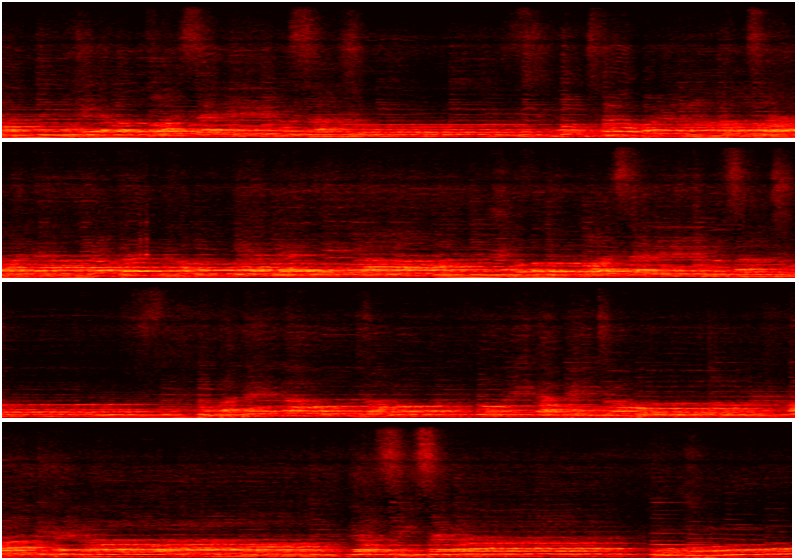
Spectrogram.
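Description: Mixed choir, mostly women's voices with a few men, singing a sustained, slow song together.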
